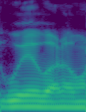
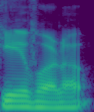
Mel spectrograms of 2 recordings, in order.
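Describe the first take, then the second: First: The first syllable is gue, with a w glide. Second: The first syllable is ge, with no glide.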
